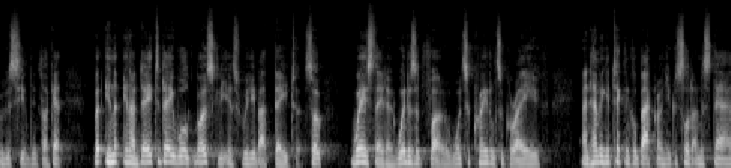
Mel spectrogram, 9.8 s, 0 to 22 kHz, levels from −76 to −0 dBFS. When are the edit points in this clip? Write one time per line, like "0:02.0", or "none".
none

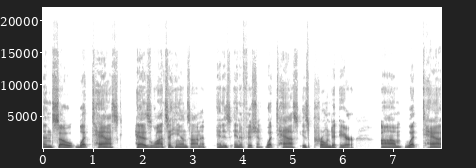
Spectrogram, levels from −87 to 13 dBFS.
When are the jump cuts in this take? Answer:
none

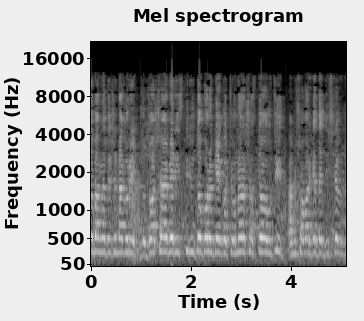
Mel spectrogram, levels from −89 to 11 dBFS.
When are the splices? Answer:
0:01.0
0:03.9

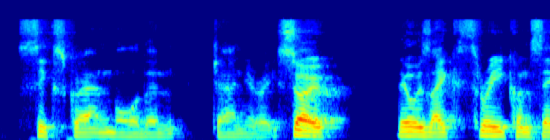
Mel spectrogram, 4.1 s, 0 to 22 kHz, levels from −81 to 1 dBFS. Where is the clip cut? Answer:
none

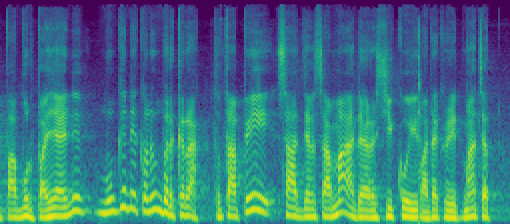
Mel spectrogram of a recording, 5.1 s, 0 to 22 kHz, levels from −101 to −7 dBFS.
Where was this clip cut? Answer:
0:02.0
0:04.2

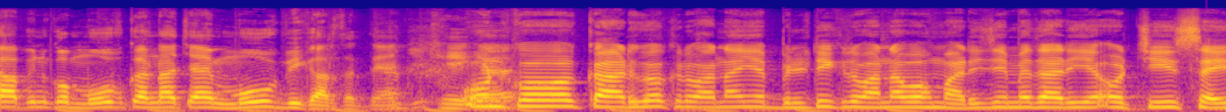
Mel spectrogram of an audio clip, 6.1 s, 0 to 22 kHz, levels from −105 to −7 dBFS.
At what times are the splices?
0:02.1

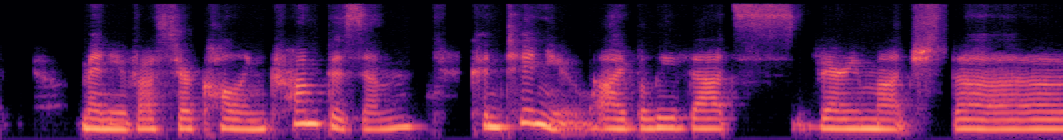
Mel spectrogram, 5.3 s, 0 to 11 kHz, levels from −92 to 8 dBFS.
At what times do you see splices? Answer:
0:02.9

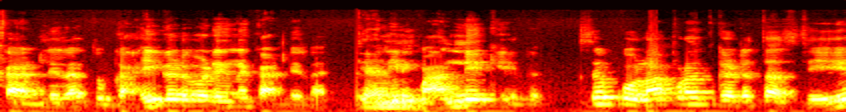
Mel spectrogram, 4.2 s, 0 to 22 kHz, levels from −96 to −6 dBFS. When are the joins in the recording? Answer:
0:01.7
0:02.9

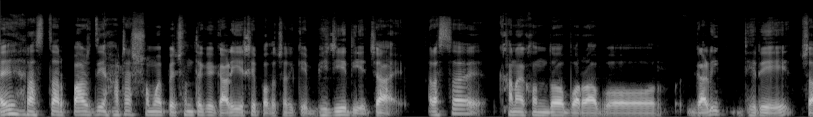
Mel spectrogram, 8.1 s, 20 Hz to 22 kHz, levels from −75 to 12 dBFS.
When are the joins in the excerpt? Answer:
none

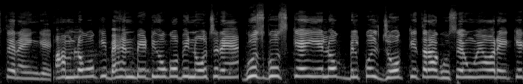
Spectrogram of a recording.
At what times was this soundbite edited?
0:02.3

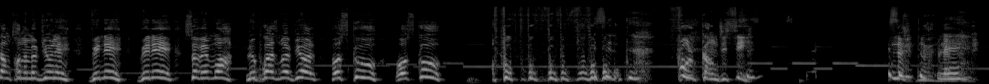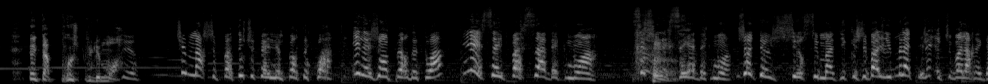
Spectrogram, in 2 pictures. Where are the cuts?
0:04.6
0:11.5

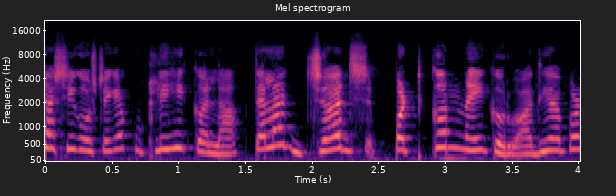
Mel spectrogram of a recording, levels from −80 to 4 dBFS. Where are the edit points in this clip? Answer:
0:01.5

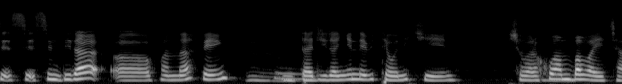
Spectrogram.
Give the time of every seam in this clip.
none

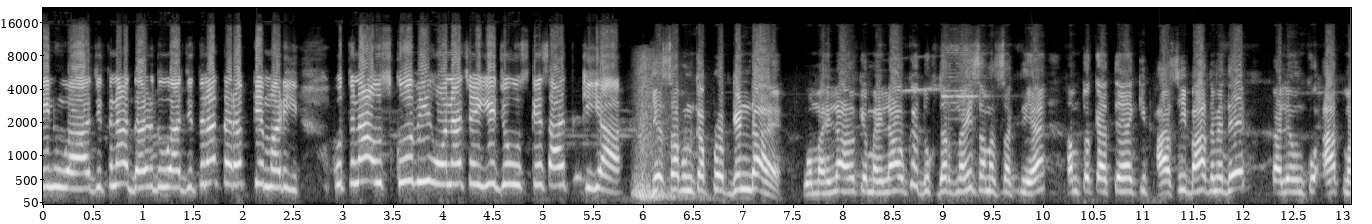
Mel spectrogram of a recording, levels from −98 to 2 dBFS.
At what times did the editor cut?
0:05.9

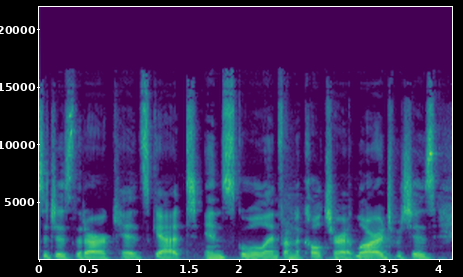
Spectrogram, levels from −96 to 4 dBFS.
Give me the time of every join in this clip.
0:02.4

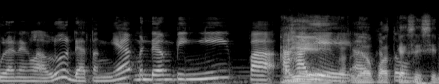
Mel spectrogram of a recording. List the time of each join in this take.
0:01.4
0:02.8
0:03.5

